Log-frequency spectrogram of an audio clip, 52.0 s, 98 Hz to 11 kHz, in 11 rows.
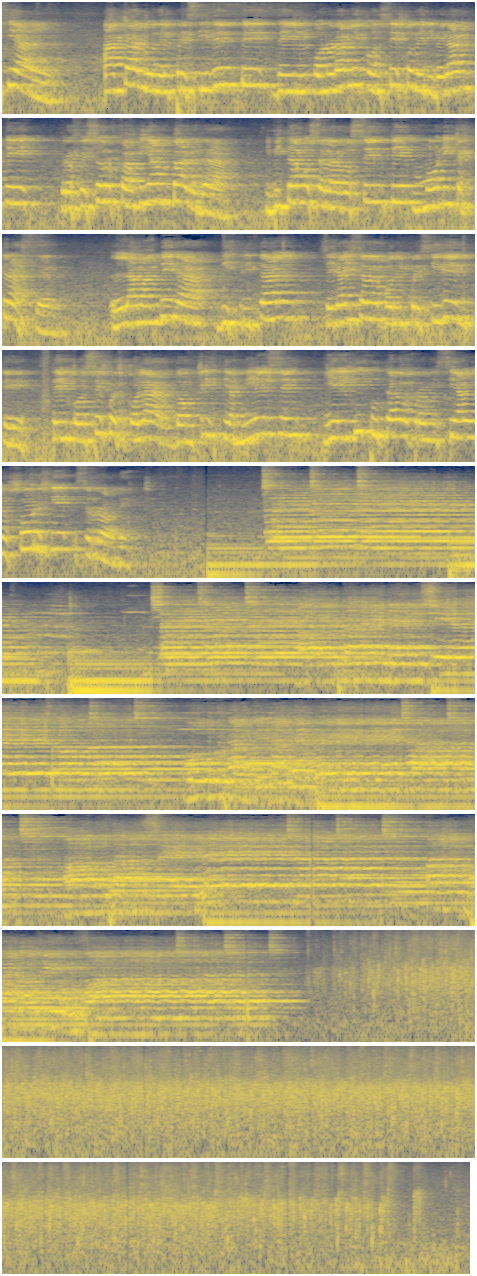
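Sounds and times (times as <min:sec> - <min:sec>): choral song with instruments: 0:21.5 - 0:40.9
crowd applauding: 0:40.9 - 0:51.7.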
